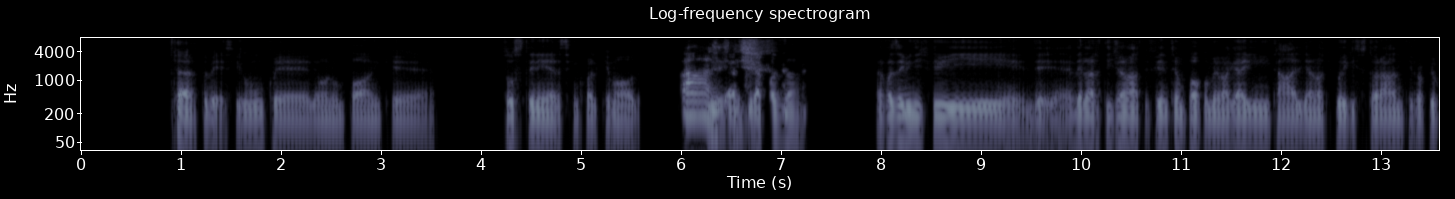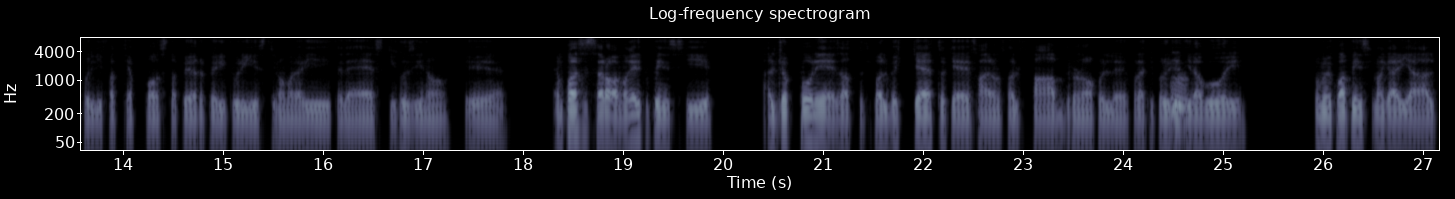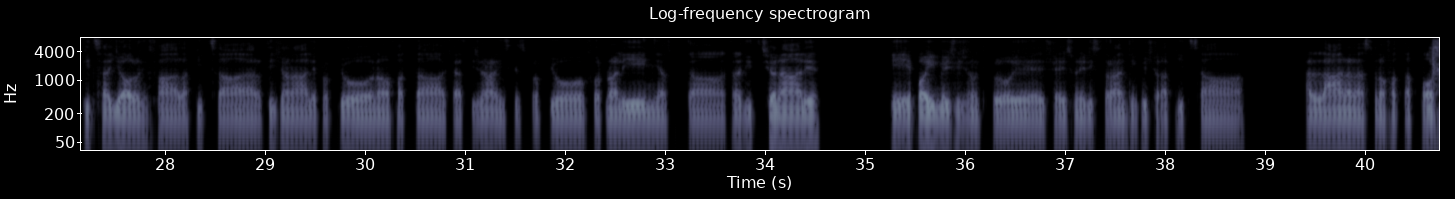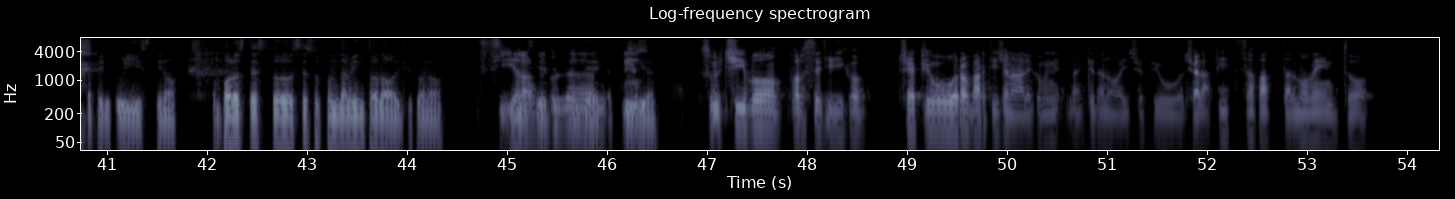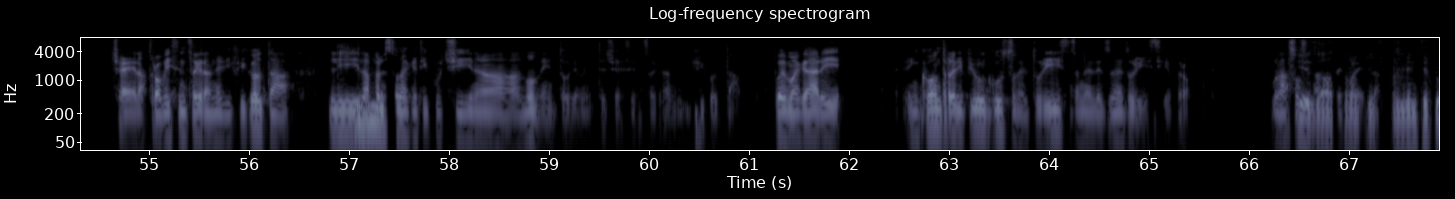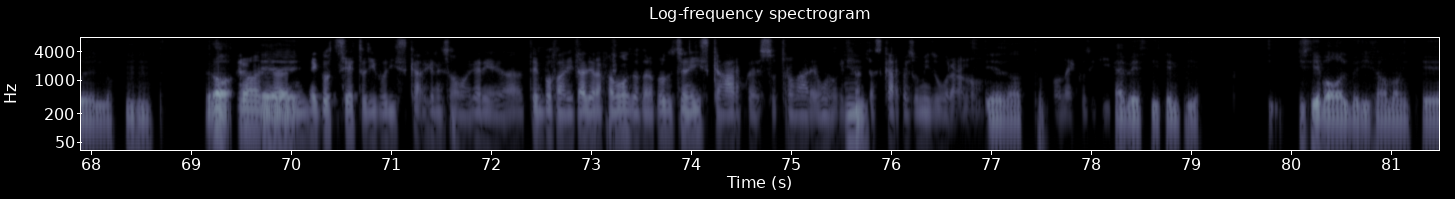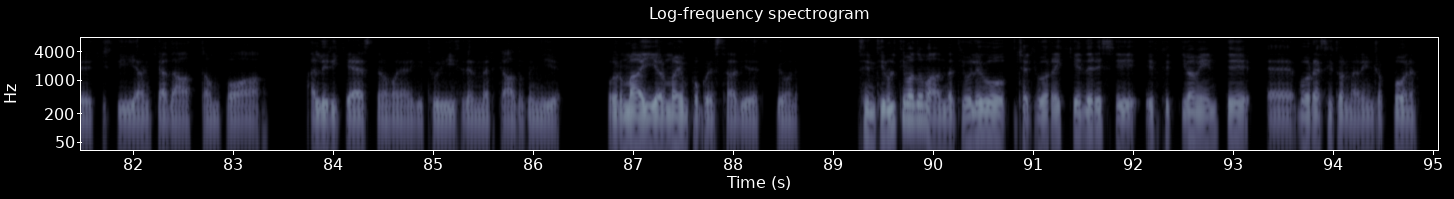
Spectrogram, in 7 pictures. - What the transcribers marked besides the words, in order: laughing while speaking: "sì"; laugh; other background noise; "effettivamente" said as "effiamente"; "proprio" said as "propio"; chuckle; throat clearing; "cioè" said as "ceh"; tapping; cough; "cioè" said as "ceh"
- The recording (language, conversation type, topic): Italian, podcast, Quale città o paese ti ha fatto pensare «tornerò qui» e perché?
